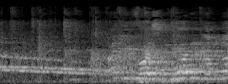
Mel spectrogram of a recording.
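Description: A man talking into a stage microphone.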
